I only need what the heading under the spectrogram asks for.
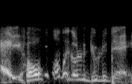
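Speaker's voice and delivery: high cartoon donkey voice. Joking that Donkey shows up and talks to Hulk: Eddie Murphy impression as Donkey. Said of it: "that's my Eddie Murphy impression".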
